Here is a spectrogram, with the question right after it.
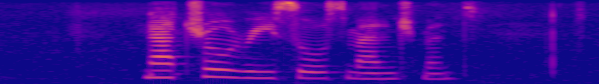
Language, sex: English, female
